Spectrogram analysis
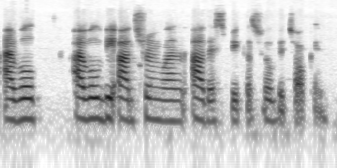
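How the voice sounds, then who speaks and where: A woman's voice: mid-range voice, completely flat delivery, creaky, a bit bright, no room sound. Earnest woman giving job-search tips. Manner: earnest, halting with restarts and fillers. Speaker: webinar panelist. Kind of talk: slide presentation. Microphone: computer mic on a video call. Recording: dull dry video call audio.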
